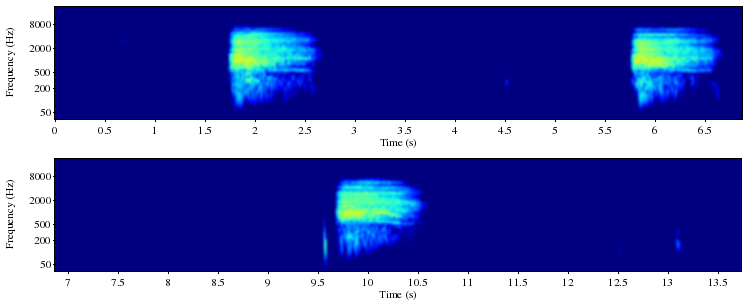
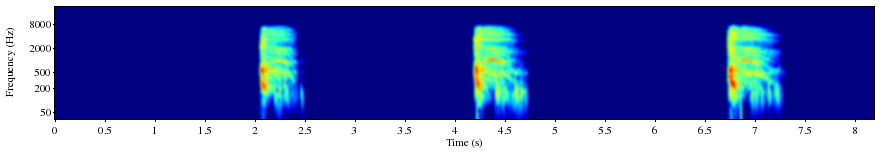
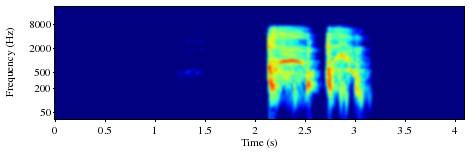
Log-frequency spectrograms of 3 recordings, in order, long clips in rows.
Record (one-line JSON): {"exhalation_length": "13.7 s", "exhalation_amplitude": 6868, "exhalation_signal_mean_std_ratio": 0.29, "three_cough_length": "8.2 s", "three_cough_amplitude": 27052, "three_cough_signal_mean_std_ratio": 0.24, "cough_length": "4.1 s", "cough_amplitude": 25905, "cough_signal_mean_std_ratio": 0.33, "survey_phase": "alpha (2021-03-01 to 2021-08-12)", "age": "45-64", "gender": "Male", "wearing_mask": "No", "symptom_none": true, "smoker_status": "Never smoked", "respiratory_condition_asthma": true, "respiratory_condition_other": false, "recruitment_source": "REACT", "covid_test_method": "RT-qPCR"}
